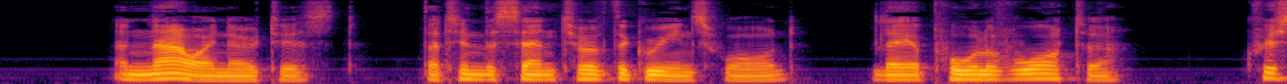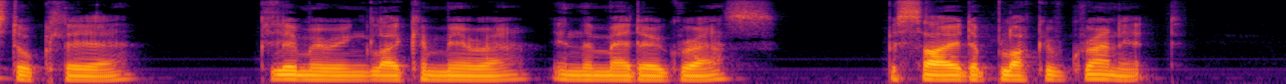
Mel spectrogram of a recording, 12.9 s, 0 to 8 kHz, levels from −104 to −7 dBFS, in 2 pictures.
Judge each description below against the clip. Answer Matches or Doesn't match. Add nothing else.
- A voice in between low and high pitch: Doesn't match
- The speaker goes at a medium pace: Matches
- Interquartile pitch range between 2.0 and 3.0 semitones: Matches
